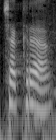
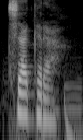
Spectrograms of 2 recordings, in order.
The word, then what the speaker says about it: chakra: pero lo que más se le parece a la pronunciación del mismo es chakra.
